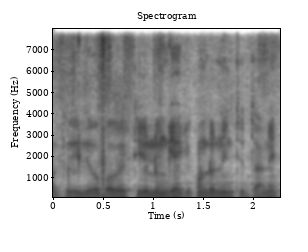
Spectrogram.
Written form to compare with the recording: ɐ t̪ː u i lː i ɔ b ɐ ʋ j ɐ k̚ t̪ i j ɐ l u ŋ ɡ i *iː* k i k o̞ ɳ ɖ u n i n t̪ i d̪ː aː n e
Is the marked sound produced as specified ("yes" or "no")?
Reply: no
